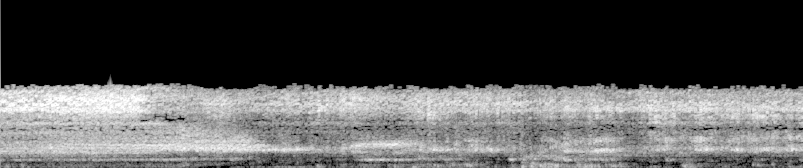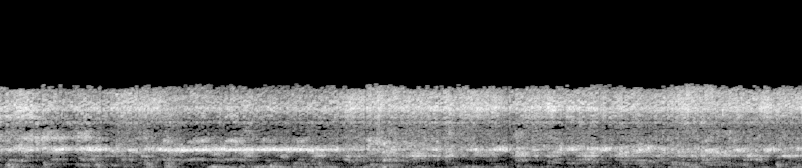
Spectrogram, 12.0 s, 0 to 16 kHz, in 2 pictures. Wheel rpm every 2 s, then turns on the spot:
210, 230, 230, 230, 230, 230.
none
